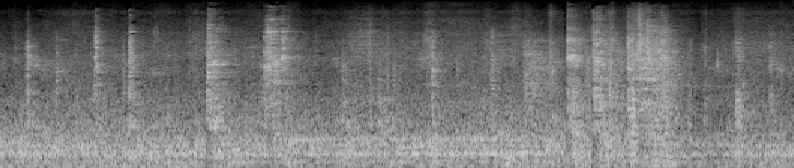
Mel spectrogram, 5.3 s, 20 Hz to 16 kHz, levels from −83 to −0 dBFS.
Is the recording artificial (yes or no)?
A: no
